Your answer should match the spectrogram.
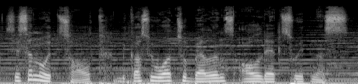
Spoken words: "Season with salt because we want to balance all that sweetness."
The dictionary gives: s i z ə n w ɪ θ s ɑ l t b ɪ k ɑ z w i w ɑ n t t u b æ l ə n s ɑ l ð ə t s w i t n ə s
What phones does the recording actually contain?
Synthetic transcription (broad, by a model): s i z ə n w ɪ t s ɑ l t b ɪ k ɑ s w i w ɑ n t t u b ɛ l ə n s ɑ l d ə t s w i t n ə s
